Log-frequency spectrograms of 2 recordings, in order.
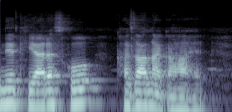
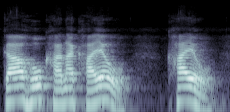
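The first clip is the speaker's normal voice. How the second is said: Awadhi dialect greeting, louder and slow; Awadhi village dialect; 2 semitones higher, 6 dB louder, slower than usual. Shown as a demonstration. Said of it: "तो अपने यहाँ पर क्या होता है".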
